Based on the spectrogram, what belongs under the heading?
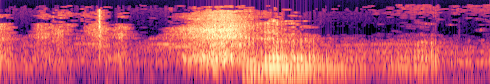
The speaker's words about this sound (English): They picked their way down to the bottom of the hill, and as they once again rested, the leopard, disturbed by the man's scent, coughed angrily.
